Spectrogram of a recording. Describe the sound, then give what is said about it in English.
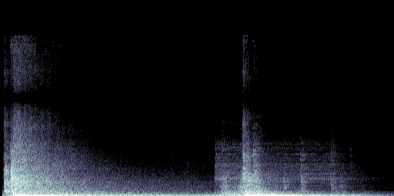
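A heavy metal cage door bursts open with a loud rumbling release, then grinds and clanks as it slides, a deep mechanical hum underneath, forceful, with no voices. “While everyone is arguing, She slowly turns and walks to the cage door release.”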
